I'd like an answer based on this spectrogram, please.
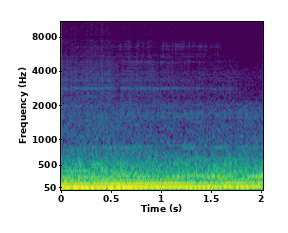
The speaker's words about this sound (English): Sorry, people, I'm driving right now.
